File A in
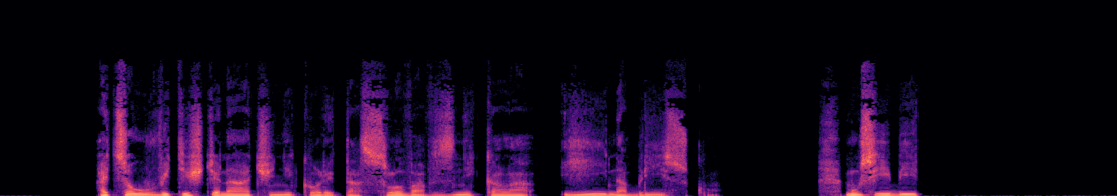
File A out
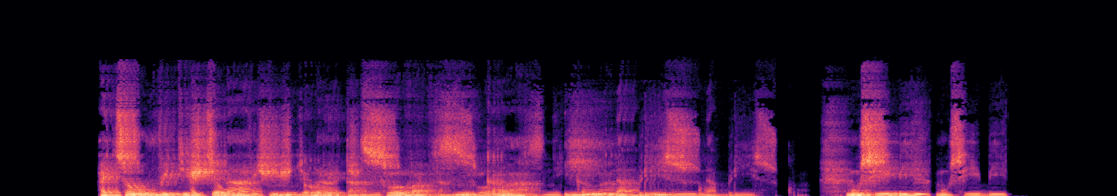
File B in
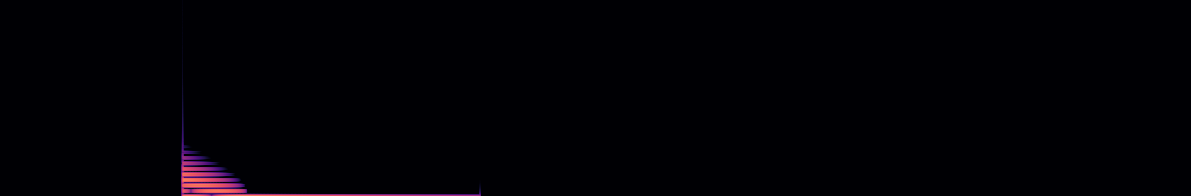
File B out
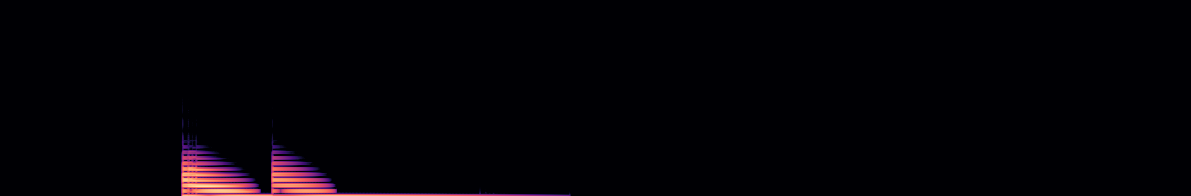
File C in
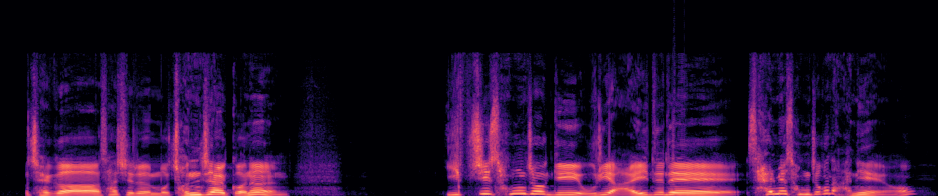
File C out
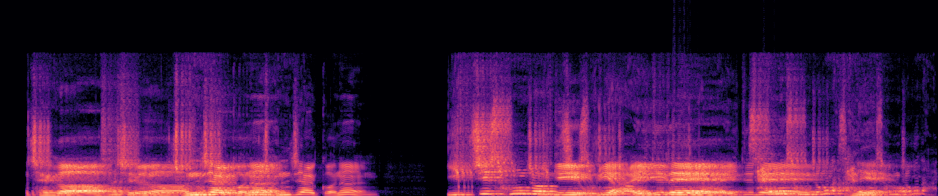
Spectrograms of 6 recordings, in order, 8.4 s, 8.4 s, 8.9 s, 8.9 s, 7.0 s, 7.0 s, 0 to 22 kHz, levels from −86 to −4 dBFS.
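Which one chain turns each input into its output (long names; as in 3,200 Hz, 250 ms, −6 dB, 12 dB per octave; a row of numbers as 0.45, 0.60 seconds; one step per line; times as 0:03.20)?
downward expander −42 dBFS
on a send: multi-tap delay 41/46/73/101/673 ms −6.5/−8.5/−10/−8/−6 dB
on the sum: normalise the peak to −1.5 dBFS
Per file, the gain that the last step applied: +7.0, +13.0, +3.0 decibels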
